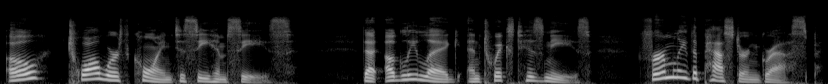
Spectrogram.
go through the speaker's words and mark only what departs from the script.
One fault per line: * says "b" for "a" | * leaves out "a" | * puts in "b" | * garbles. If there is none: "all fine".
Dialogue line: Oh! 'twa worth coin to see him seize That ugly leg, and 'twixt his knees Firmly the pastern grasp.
all fine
